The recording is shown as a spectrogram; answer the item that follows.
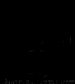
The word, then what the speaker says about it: Maves: Maze? That's how Coach says. And her high school coach last year told me that too. Steph Maze? Like Willie Mays?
